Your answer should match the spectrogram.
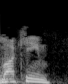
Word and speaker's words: Joaquin: Is that how you say it? Joaquin. – Yeah, Joaquin.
